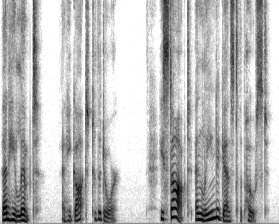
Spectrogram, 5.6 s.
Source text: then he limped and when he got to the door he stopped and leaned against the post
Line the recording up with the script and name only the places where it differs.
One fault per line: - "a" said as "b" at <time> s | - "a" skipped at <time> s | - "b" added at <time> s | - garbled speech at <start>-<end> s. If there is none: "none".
- "when" skipped at 1.3 s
